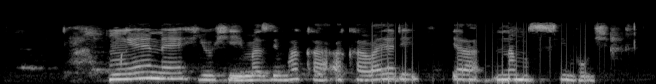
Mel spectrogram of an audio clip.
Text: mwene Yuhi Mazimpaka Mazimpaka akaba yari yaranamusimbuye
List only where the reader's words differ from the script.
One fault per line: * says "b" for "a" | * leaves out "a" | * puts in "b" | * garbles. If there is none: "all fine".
* leaves out "Mazimpaka"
